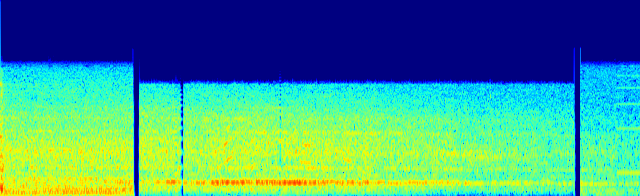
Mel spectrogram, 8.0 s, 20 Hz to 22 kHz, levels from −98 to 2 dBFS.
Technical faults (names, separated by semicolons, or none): input switched to a poorer device; short concealed packet loss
